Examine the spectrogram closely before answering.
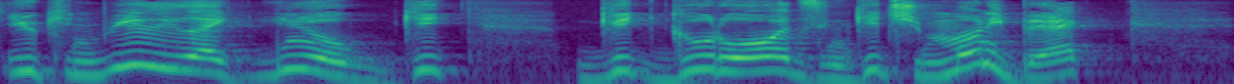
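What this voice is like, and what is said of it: Put-on unidentified accent. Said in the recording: “I have no idea where this accent is, but I'm pretty close.”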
